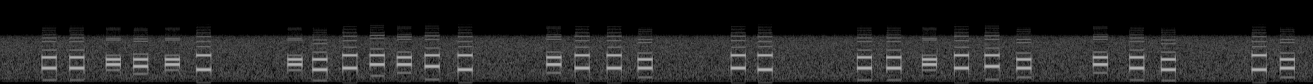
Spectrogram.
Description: DTMF, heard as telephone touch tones, dialled by hand, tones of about 140 ms, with hum. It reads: 55*7*3 *16#093 0664 63 55*694 051 34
